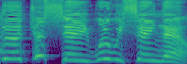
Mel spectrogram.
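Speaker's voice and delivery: loud, booming, slow, drawn-out dumb voice. Acting out God answering the people's question: dumb voice for God. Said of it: "I have to give him a dumb voice".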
